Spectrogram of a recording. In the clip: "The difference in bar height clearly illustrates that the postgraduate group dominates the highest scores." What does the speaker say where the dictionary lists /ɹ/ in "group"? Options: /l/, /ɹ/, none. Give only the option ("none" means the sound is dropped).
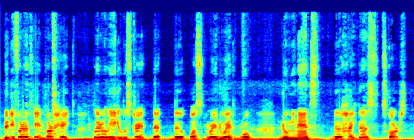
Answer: /ɹ/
